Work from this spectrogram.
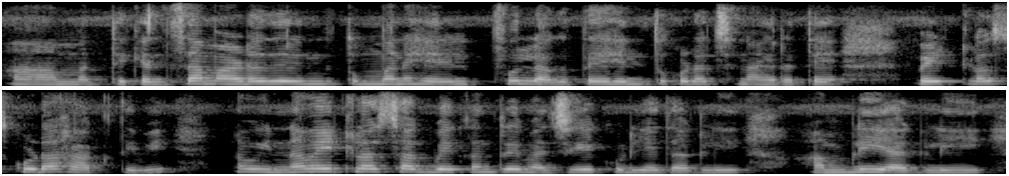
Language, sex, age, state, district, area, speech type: Kannada, female, 18-30, Karnataka, Shimoga, rural, spontaneous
